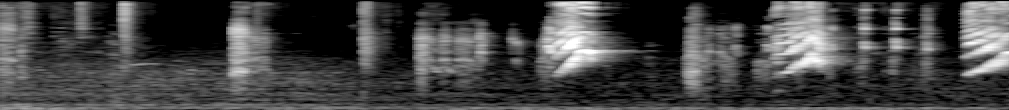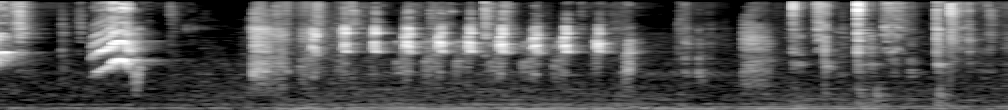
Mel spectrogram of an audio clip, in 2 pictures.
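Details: Cockatiel chicks at feeding give several steep rising squeaks, then a quick, evenly spaced run of short chirps, about ten pulses, over a steady low hum.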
